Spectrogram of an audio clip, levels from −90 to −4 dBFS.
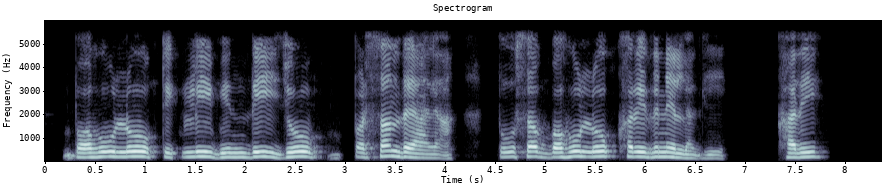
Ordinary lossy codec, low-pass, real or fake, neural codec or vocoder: none; 5.4 kHz; fake; codec, 16 kHz, 4 kbps, FunCodec, trained on Chinese and English, 50 frames a second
